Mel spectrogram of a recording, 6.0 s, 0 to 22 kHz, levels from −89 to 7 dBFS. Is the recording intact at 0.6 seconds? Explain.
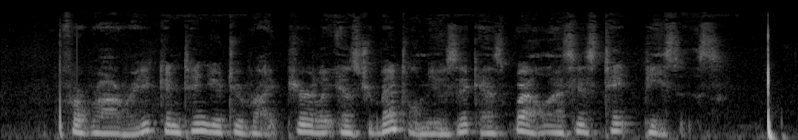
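No. A bit error spike lands at 0.57 s, just before "continued to write purely". It spans three consecutive samples. A single flipped bit in memory or on a digital link throws each sample's value off by a power of two, then the signal snaps straight back. The jump peaks at about -31 dBFS. It is heard as one brief, sharp tick. Its energy is spread across the spectrum and bears no relation to the speech around it.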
